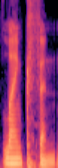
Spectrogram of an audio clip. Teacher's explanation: 一个 N 后鼻音连到 TH 或者别的摩擦音呢就会爆一个 K 的音出来 · Term: 添加音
